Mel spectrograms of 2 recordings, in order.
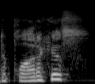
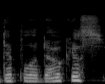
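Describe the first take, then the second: First: The word is said in a non-British way. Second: The word is said in a British way.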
